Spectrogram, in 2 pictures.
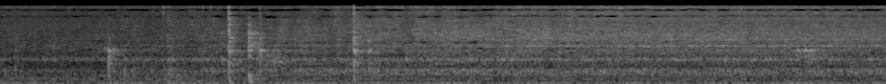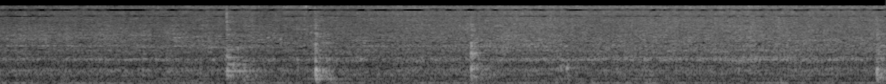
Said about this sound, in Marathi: आता आपण टोमॅटो घालूया।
